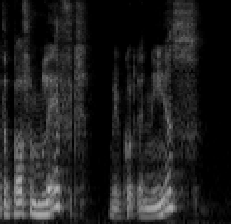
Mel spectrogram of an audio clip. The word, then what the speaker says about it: Aeneas: At the bottom left, we've got Aeneas, pronounced Aeneas in the Greek of the time.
